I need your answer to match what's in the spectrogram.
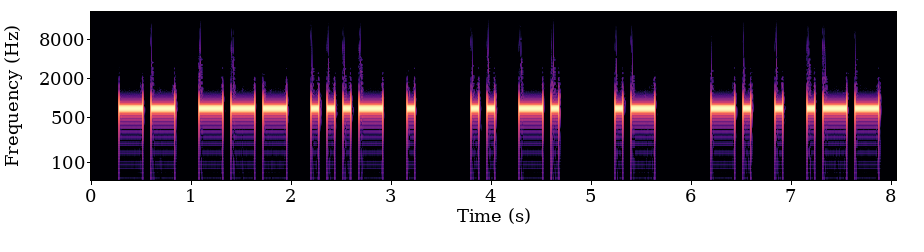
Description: Morse code, heard as a keyed tone, about 15 wpm, 700 Hz. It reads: MOVE IN A NEW
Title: Sentences from Top 1000 Words - Review Part 5 - 15wpm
